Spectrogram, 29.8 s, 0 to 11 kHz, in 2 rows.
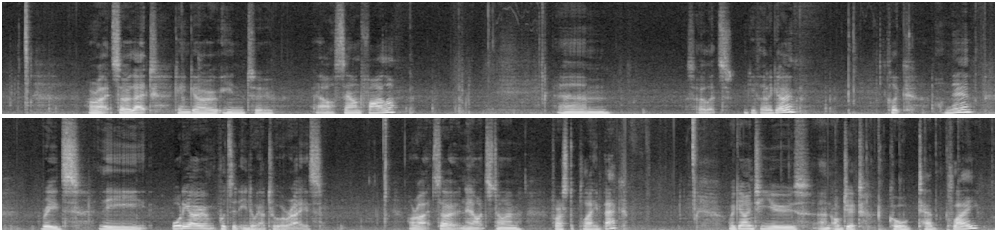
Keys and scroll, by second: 7.2 BackSpace.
